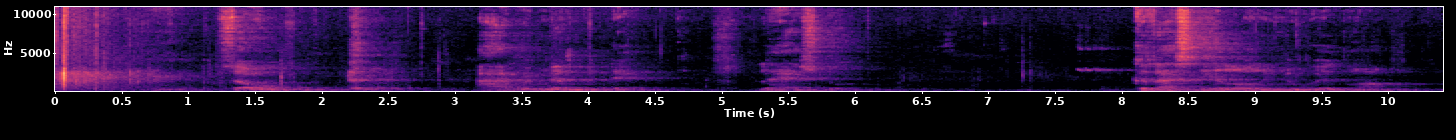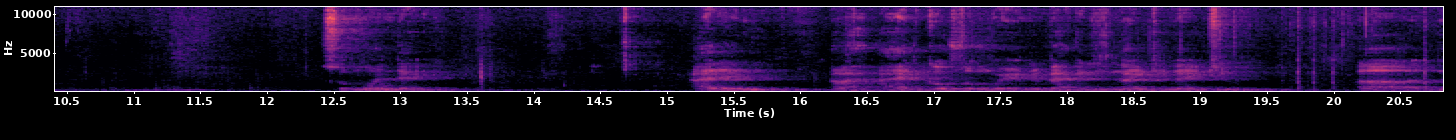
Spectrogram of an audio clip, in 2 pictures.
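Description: A man speaks with feeling through a microphone, in pauses, in a large echoing hall.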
